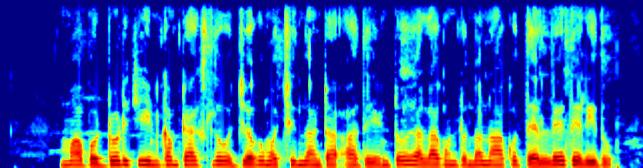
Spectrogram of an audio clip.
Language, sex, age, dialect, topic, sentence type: Telugu, female, 36-40, Utterandhra, banking, statement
